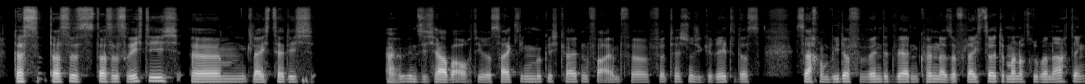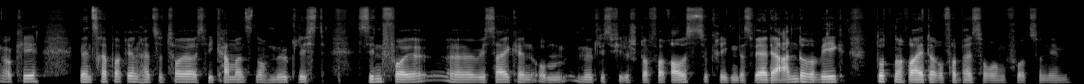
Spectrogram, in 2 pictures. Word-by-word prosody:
Das - - +7
das 130 +2 +5
ist 140 -2 +1
das 130 0 +6
ist 130 - +1
richtig. 160 +4 +2
Ähm, 130 0 +4
gleichzeitig 120 +1 0 0.7
erhöhen 130 +1 -2
sich 120 -2 -6
ja 115 - +8
aber 115 - +4
auch 115 - -2
die - - -8
Recycling-Möglichkeiten, 130 +3 -2
vor - - -2
allem 115 - -3
für 115 0 -4
für 120 +2 -7
technische 130 -1 -6
Geräte, 125 +2 -3
dass 120 -1 -5 0.3
Sachen 120 -1 +2
wiederverwendet 130 -1 0
werden 125 0 +3
können. 130 -1 0
Also 115 0 +1
vielleicht 125 -2 0
sollte 135 - +2
man 130 -1 +2
auch 120 - -1
drüber 120 -2 -1
nachdenken: 135 +1 -1
„Okay, 140 +2 -1 0.4
wenn's 120 0 0
Reparieren 125 +1 -1
halt 120 +1 -4
zu 115 - -9
teuer 125 +2 +1
ist, 115 - -9
wie 115 - -5
kann 115 +1 0
man's 115 +1 -4
noch 110 -2 -5
möglichst 115 +2 -5 0.3
sinnvoll, 120 -2 0 0.2
äh, 175 - -8
recyceln, 115 0 -1
um 105 - -7
möglichst 115 -3 -8
viele - - -9
Stoffe - - -4
rauszukriegen?“ 110 -1 -1
Das 105 0 -7
wär 110 0 +6
der 105 - +6
andere 125 -2 +2
Weg, 125 +2 +1 0.3
dort 135 - +1
noch 120 -4 0
weitere 110 -1 +4
Verbesserungen 100 0 -5
vorzunehmen. 105 0 -12
120 Hz, 175 wpm, -23 LUFS, 115-130 Hz, 0.7 s, ja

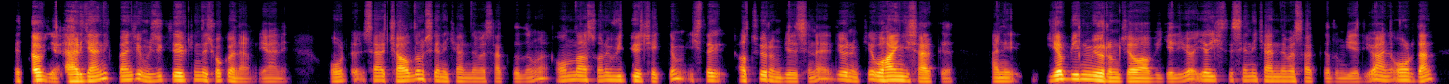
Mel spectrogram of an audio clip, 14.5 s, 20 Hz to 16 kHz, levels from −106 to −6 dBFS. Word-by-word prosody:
E, - - -6
tabii, 135 -4 +9
ya, - - -8
ergenlik 130 - +2
bence 145 +4 0
müzik 135 +1 -7
zevkinde 140 0 +1
çok 130 +1 -5
önemli, 95 -6 -5
yani, 100 -2 -13 0.4
orada 120 +4 -7
mesela 135 -1 -4
çaldım, 130 +7 +2
Seni 130 -6 -5
Kendime 105 -2 -10
Sakladım'ı. 105 - -12
Ondan 140 +3 -3
sonra 140 0 -5
video 135 -1 -1
çektim, 155 - -7
işte, 135 -2 -4
atıyorum 130 -3 -2
birisine 105 +7 -8
diyorum 140 -7 -2
ki 155 +5 -3
bu 135 -1 +6
hangi 140 -2 +6
şarkı? 100 -5 -3 0.4
Hani 110 0 -6 0.3
ya 160 +4 +9
bilmiyorum 145 -8 +5
cevabı 105 -2 +2
geliyor, 100 +2 -6
ya, 140 - -1
işte, 135 0 -8
Seni 135 -1 -8
Kendime 120 -2 -5
Sakladım, 100 -4 -11
geliyor. 95 -1 -5
Hani 135 -2 -3
oradan 140 +3 0
130 Hz, 170 wpm, -24 LUFS, 110-140 Hz, 0.4 s, tabii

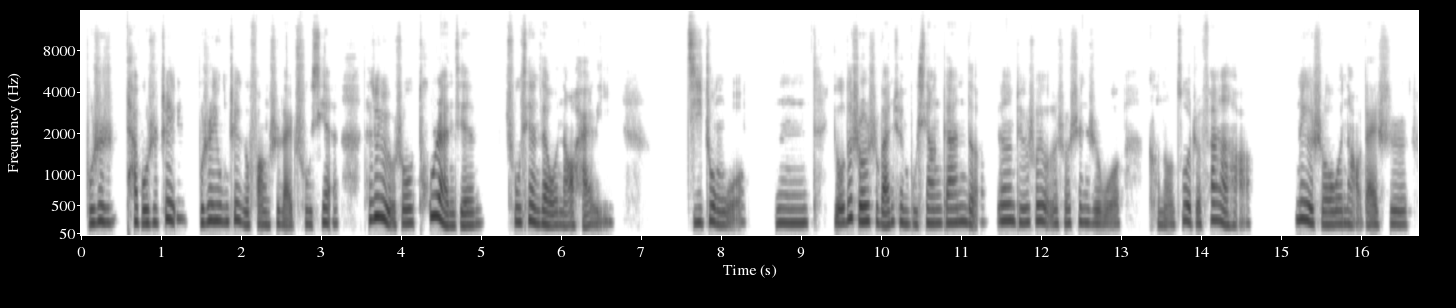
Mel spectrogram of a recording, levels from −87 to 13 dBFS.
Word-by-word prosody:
不 220 +1 +1
是， 240 0 +2
它 245 - 0
不 220 - +3
是 230 0 -2
这 270 +2 +2 0.3
不 230 - 0
是 260 +2 +4
用 250 -2 +2
这 270 +1 +1
个 200 - -1
方 195 +1 -2
式 215 +2 -5
来 - - -1
出 210 0 -6
现， 225 0 -2 0.3
它 275 - -2
就 325 +2 +8
有 270 -10 +6
时 - - -5
候 225 +1 +2
突 335 +9 0
然 220 - +7
间 195 +3 -1 0.2
出 240 0 -2
现 250 0 +3
在 205 -2 +4
我 185 +1 +1
脑 185 -1 -1
海 175 +2 -3
里， 235 +2 -8 0.9
击 230 0 -2
中 220 -3 +1
我。 245 - -6 0.4
嗯， 225 0 -1 0.3
有 225 - +3
的 290 - +4
时 250 - +3
候 250 +1 +8
是 245 -1 -4
完 200 +4 +2
全 235 -3 -2
不 210 - -6
相 220 0 -1
干 230 +1 +1
的， 235 +2 -4
嗯， 255 +1 +2
比 235 - -4
如 230 - 0
说 255 +2 0
有 245 - +2
的 215 - -4
时 220 - -6
候 225 - -1
甚 230 0 -4
至 215 - -2
我 105 0 -5 0.3
可 - - -10
能 100 +1 -6
做 255 -2 0
着 - - -3
饭 250 -3 0
哈， 190 +4 -9 0.5
那 280 0 +4
个 235 - +6
时 - - -5
候 200 0 +1
我 210 - 0
脑 205 -2 -5
袋 100 +1 -2
是 205 - -4
225 Hz, 255 characters per minute, -23 LUFS, 205-245 Hz, 0.9 s, 就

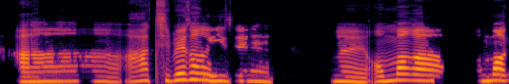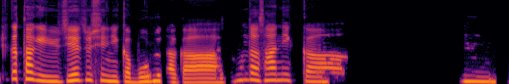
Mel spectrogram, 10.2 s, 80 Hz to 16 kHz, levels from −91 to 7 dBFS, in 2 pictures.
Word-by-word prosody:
아. 205 0 +2 0.9
아, 225 +4 -1
집에서는 275 +3 +3
이제 225 -2 0 1.0
네 210 -3 -1
엄마가 245 +3 +5 0.5
엄마가 235 +2 +4
깨끗하게 305 -7 +2
유지해 215 +4 +1
주시니까 225 -6 -2
모르다가 175 -4 0
이제 170 - -14
혼자 270 0 -1
사니까. 255 -6 -2 1.4
음. 205 -2 -1
225 Hz, 225 characters per minute, -20 LUFS, 205-255 Hz, 1.4 s, 엄마가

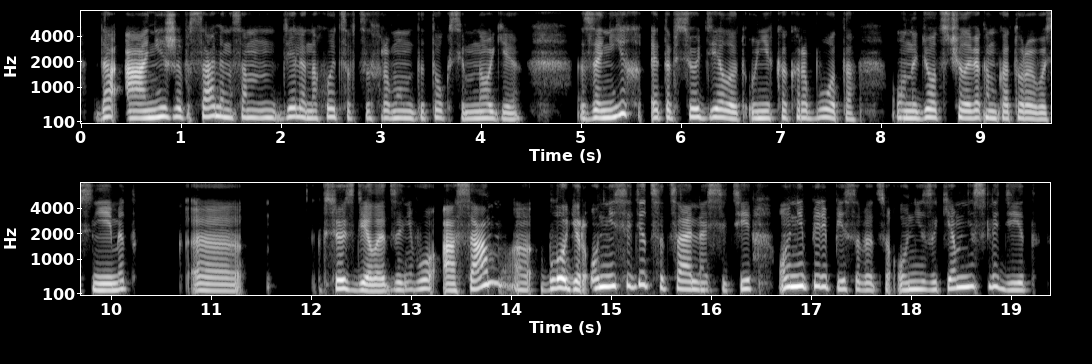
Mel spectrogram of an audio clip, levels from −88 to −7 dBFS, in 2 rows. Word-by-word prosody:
Да. 225 +2 -1
А 190 +1 +5
они 200 +4 +5
же 220 0 -1
в - - -14
сами 235 +1 -1
на 205 -2 0
самом 200 -1 -4
деле 220 +3 0
находятся 190 +1 -4
в 175 - -20
цифровом 185 0 -5
детоксе 180 -1 -8
многие. 175 -1 -3 0.6
За 180 +3 -1
них 225 +10 +3
это 200 0 -4
всё 215 +5 0
делают, 195 -3 0
у 180 - -4
них 185 0 0
как 195 +2 -7
работа. 185 -3 -4 0.3
Он 190 -1 -2
идёт 200 +1 0
с - - -6
человеком, 190 -1 -1
который 180 0 -2
его 165 0 -2
снимет, 180 +5 -1 0.6
э, 170 -2 -2 0.8
всё 230 0 +4
сделает 175 -4 +1
за 195 -1 -4
него. 205 +4 -4
А 180 0 +3
сам, 285 - +3 0.2
э, 190 -1 -5
блогер, 220 +1 +5
он 265 +4 +8
не 290 - +8
сидит 305 +1 -2
в - - -9
социальной 210 -5 -2
сети, 185 +5 -5 0.2
он 275 +3 +7
не 290 0 +10
переписывается, 215 -9 -4
он 190 +4 -1
ни 210 0 +1
за 195 0 -5
кем 235 +7 +2
не 280 +1 +4
следит. 190 -11 -4
195 Hz, 165 wpm, -22 LUFS, 180-220 Hz, 0.8 s, не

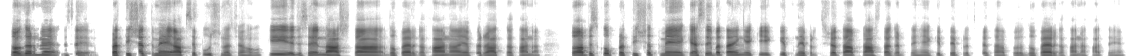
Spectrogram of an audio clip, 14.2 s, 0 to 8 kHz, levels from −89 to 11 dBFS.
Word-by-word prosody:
तो 200 - +8
अगर 215 +2 +4
मैं 220 - +3 0.2
इसे, 190 +3 -7 0.4
प्रतिशत 185 +6 +2
में 165 -3 +3
आपसे 145 +1 +4
पूछना 130 -4 -8
चाहूँ, 120 +9 -11
कि 165 -5 +2
जैसे 145 +2 0
नाश्ता, 125 -2 +4
दोपहर 125 -1 -1
का 120 0 -10
खाना 115 -1 +1
या 110 - -1
फिर 115 +1 -9
रात 110 0 0
का 115 - -5
खाना 105 -2 -6 0.4
तो - - +2
आप 205 0 +6
इसको 210 +2 -2
प्रतिशत 195 +3 -5
में 200 -2 +3
कैसे 170 +2 0
बताएँगे, 135 -2 +1
कि 140 +1 -5
कितने 150 +1 -5
प्रतिशत 135 +1 -6
आप 125 -1 +3
नाश्ता 120 +2 +1
करते 115 0 -12
हैं? 120 0 -10
कितने 130 0 -9
प्रतिशत 115 0 -16
आप 115 0 -10 0.2
दोपहर 115 +1 0
का 115 -1 -15
खाना 110 -1 -11
खाते 110 0 -16
हैं? 130 +8 -20
130 Hz, 180 wpm, -23 LUFS, 120-170 Hz, 0.4 s, तो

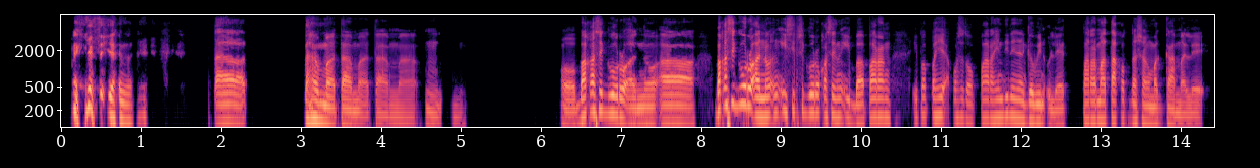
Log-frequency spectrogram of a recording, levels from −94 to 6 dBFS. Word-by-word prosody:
Ay - - +6
kasi 370 - +6
ganun. 145 -6 +3 1.0
Tama. 130 -1 +2 0.8
Tama, 135 -6 +4
tama, 100 -3 -1
tama, 85 -3 -9
mm. 85 -2 -13 1.2
Oo, 100 -1 -1
baka 170 - +4
siguro 185 -4 +2
ano, 115 +1 -1
ah, 125 -1 +2 0.2
baka 210 +4 +6
siguro 260 -5 +6
ano 165 +2 +4
ang 185 - -4
isip 195 0 -6
siguro 185 -1 0
kasi 165 -1 -3
ng 160 - -5
iba 130 -4 0
parang, 160 +1 +1 0.3
"Ipapahiya 165 0 -5
ko 150 - -9
kasi 155 - -11
to 135 - -4
para 150 0 -4
hindi 155 +3 -4
na 155 -2 -1
niya - - -6
gawin 130 -1 +1
ulit, 105 +1 -6 0.2
para 140 +1 -1
matakot 140 +1 -1
na 135 - -2
siyang 120 -3 -4
magkamali." 95 -5 -5
135 Hz, 160 wpm, -22 LUFS, 110-165 Hz, 1.2 s, Ay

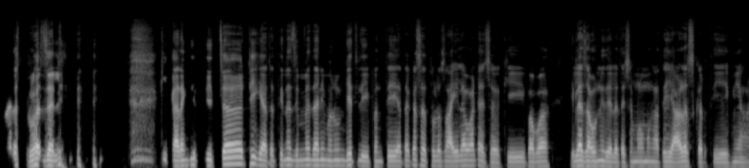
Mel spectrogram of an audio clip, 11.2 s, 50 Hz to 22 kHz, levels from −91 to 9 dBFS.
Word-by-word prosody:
व्हायला - - 0
सुरुवात 130 +4 +5
झाली. 125 +3 +6 1.5
की - - -5
कारण 120 +2 +5
की 135 +2 -1
तिचं 150 +7 +4
ठीक 165 -3 0
आहे - - +5
आता 120 0 +1
तिनं 130 +1 -1
जिम्मेदारी 125 +1 -1
म्हणून 120 0 -4
घेतली. 120 -3 -1
पण 110 -1 -5
ते 115 0 0
आता 120 +2 -2
कसं 130 -1 -1
थोडंसं 115 0 -4
आईला 115 +2 +1
वाटायचं, 100 -5 -2
की 105 0 -5
"बाबा 105 +1 +1 0.4
हिला 120 +2 +4
जाऊ 110 -1 +2
नाही 115 0 -3
द्यायला 105 -1 0
त्याच्यामुळं 105 +1 -5
मग 105 0 -6
आता 105 +1 -5
ही 105 - -1
आळस 100 +1 +1
करतीये. 95 0 -5
मी 100 0 -8
115 Hz, 180 wpm, -27 LUFS, 105-125 Hz, 1.5 s, झाली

